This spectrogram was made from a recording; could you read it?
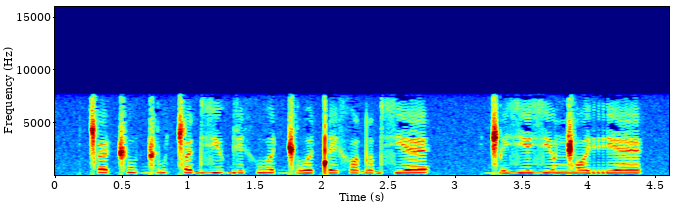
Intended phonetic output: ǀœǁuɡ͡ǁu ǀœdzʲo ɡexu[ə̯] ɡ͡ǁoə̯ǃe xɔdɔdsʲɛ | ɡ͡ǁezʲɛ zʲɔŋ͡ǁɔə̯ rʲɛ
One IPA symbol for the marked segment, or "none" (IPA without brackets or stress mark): ə̯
